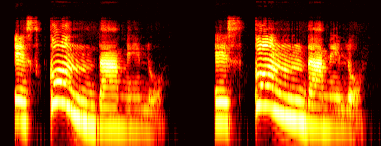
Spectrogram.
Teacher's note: Su sílaba tónica está en con, correspondiente a la anterior a la antepenúltima sílaba. Esta palabra es sobreesdrújula y le colocamos tilde porque todas las palabras sobreesdrújulas llevan tilde.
